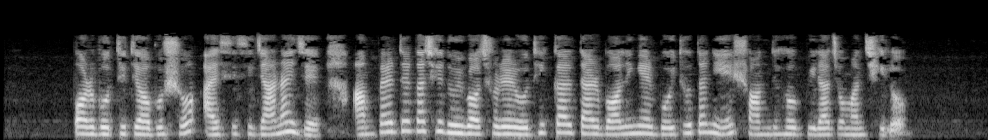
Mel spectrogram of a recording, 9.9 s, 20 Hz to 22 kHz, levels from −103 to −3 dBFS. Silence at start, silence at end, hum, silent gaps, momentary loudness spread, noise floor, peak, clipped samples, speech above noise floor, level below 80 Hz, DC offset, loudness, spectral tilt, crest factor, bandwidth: 0.75 s; 0.85 s; none; none; 6 LU; -67 dBFS; -2 dBFS; under 0.1%; 49 dB; -60 dBFS; under 0.1%; -18 LUFS; -4 dB/octave; 16 dB; 8.2 kHz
